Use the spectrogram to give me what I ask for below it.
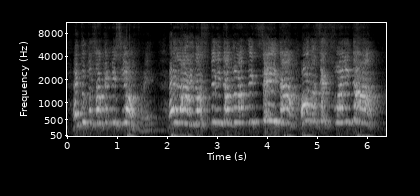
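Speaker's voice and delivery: high, desperate wailing shout; anguished shout. Acted. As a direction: cry it out in despair. Anguished outcry about his life.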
